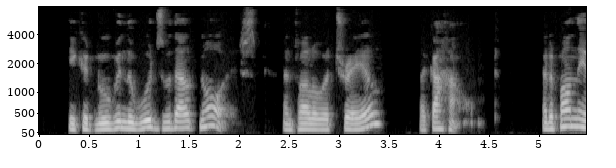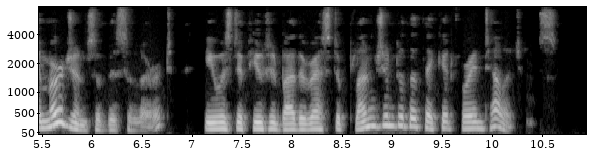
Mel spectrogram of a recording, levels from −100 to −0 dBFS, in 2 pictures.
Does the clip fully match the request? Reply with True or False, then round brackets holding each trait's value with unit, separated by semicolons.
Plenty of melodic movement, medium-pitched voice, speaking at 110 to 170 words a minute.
False (6.3 semitones; 145 Hz; 190 wpm)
